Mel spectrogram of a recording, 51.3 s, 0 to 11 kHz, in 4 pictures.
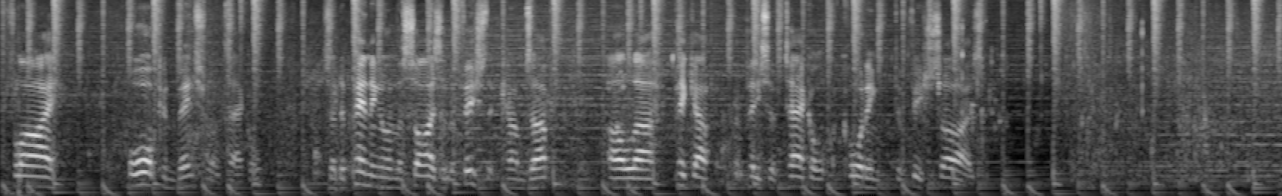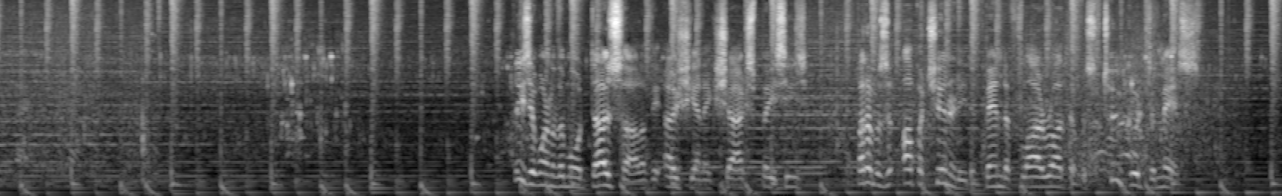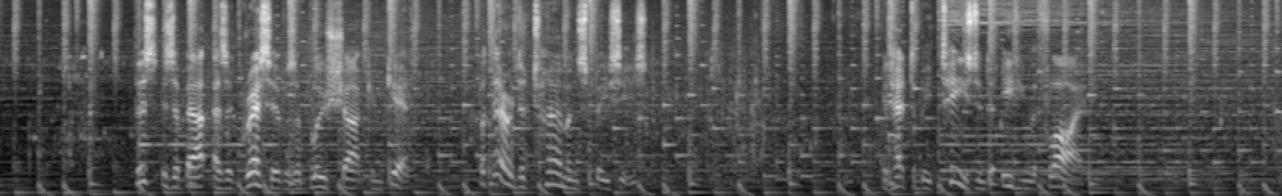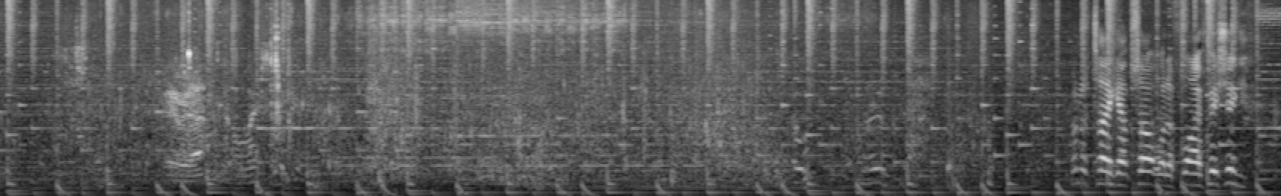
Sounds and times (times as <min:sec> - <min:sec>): Speech: 0:00.0 - 0:00.6, 0:01.3 - 0:02.6, 0:03.2 - 0:05.5, 0:06.1 - 0:09.8, 0:18.0 - 0:24.8, 0:27.0 - 0:29.8, 0:30.4 - 0:32.1, 0:34.4 - 0:36.5, 0:49.2 - 0:50.9
Music: 0:00.0 - 0:51.2.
